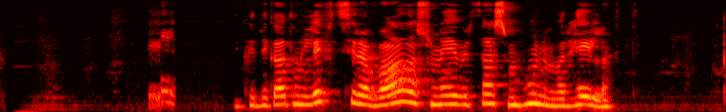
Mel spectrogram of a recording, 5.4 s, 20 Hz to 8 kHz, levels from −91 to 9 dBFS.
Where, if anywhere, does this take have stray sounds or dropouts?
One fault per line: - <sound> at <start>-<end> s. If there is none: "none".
- laugh at 1.1-1.3 s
